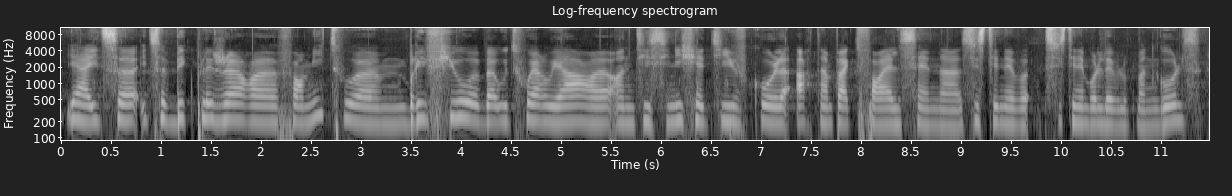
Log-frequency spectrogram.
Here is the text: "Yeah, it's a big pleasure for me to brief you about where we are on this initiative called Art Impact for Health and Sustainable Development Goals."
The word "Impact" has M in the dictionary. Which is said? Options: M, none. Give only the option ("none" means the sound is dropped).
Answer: none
